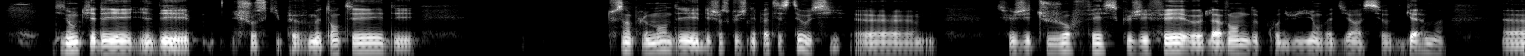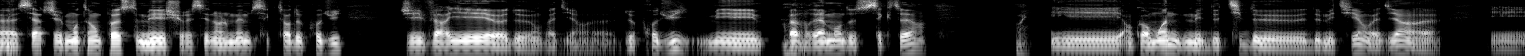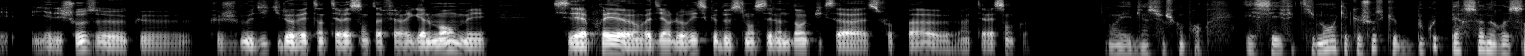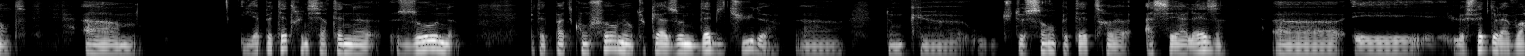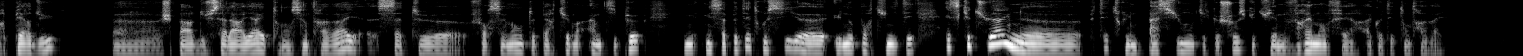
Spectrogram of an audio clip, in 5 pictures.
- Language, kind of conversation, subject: French, advice, Comment rebondir après une perte d’emploi soudaine et repenser sa carrière ?
- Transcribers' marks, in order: stressed: "secteur"; drawn out: "et"; stressed: "vraiment"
